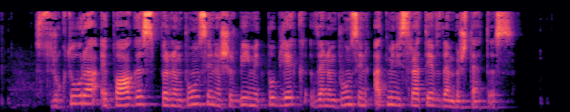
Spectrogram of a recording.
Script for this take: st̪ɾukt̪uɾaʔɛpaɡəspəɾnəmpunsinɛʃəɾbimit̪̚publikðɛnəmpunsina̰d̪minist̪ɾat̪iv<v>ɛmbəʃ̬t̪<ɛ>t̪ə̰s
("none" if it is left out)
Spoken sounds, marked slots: ð, ɛ

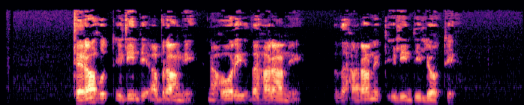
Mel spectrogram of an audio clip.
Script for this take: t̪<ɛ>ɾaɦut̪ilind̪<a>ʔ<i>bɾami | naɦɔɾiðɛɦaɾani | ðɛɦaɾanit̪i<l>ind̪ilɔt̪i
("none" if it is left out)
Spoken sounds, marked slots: ɛ, i, a, l

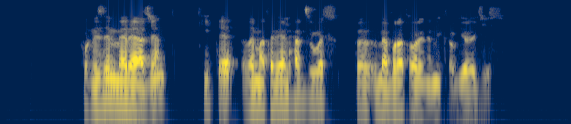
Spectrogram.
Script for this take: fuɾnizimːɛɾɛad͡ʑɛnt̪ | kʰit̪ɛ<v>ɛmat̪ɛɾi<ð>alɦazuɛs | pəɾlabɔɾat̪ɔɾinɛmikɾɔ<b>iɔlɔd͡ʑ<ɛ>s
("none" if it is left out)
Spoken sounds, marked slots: ð, none, b, i

